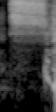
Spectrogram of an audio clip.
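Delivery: quiet shushing; soft shush. Retold or imitated. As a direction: hush her so he can listen. Friend hushing her in the conference.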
